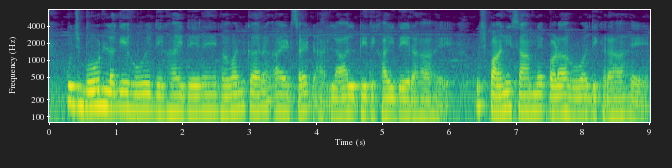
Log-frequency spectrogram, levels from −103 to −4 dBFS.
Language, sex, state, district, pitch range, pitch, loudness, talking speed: Hindi, male, Chhattisgarh, Balrampur, 110-125 Hz, 120 Hz, -17 LUFS, 180 wpm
